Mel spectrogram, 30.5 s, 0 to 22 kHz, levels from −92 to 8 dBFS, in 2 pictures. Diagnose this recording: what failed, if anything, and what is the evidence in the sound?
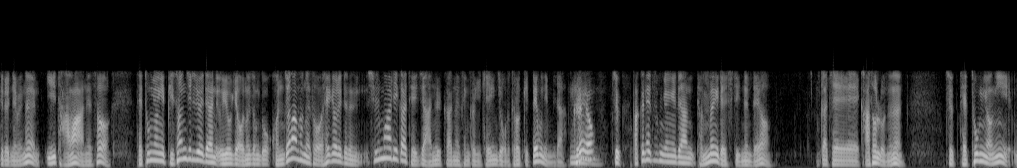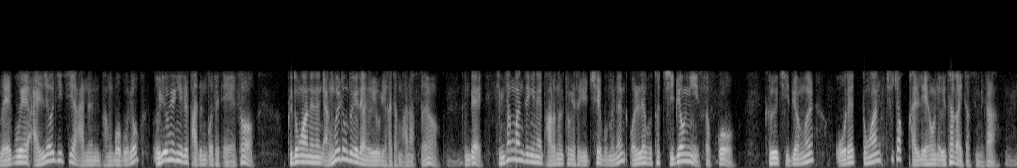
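Codec stage, an AMR rate drop at 15.2–19.1 s and 21.2–22.9 s: the link-driven fall to roughly 5.9 kbps makes speech buzzier, while the spectrogram keeps its 4 kHz band with no gaps.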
